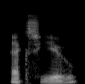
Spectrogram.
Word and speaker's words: xu: The 6 sounds are XU, pronounced like shh, with a deep sigh, which is associated with the liver.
